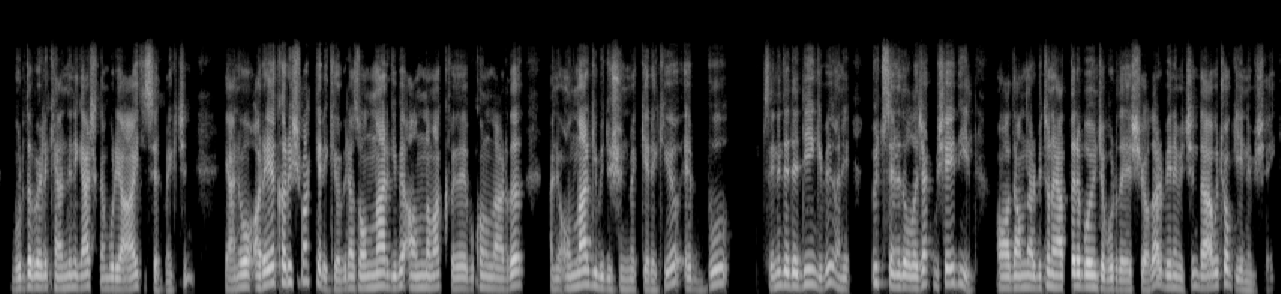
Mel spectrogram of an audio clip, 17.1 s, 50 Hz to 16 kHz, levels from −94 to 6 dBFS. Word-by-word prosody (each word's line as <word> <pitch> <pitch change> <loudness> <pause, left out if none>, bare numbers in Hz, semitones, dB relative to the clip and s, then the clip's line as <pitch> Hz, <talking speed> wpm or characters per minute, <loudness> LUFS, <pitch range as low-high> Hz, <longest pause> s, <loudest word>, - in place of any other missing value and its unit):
burada, 135 +5 +1
böyle, 145 0 +2
kendini 145 +1 -2
gerçekten 145 -3 -1
buraya 130 -2 +1
ait 145 +4 +2
hissetmek - - -5
için, 250 0 -10 0.4
yani, 145 - -3
o 155 -1 +4
araya 175 +8 +5
karışmak 210 +2 +1
gerekiyor, 125 -1 -2
biraz 140 +1 -1
onlar 145 +3 +3
gibi 150 +4 0
anlamak 145 +1 -1
ve 130 0 -2
bu 125 - -11
konularda, 135 +3 0 0.4
hani, 125 +1 -8
onlar 155 +8 +3
gibi 155 -6 -3
düşünmek 120 -1 -5
gerekiyor. 120 - -4
Eee, 130 - -2 0.2
bu 180 - -1 0.4
senin 160 +5 -4
de 165 -2 +4
dediğin 170 +3 +1
gibi, 145 +8 -2
hani, 130 -10 -7 0.3
3 195 0 -4
senede 150 -6 +1
olacak 140 +6 +1
bir - - -6
şey 185 +3 +2
değil. 185 - -7 0.3
O 135 - 0
adamlar 140 0 +1
bütün 150 +4 -2
hayatları 150 +2 +5
boyunca 145 -3 +5
burada 120 -2 -2
yaşıyorlar. 115 +2 0
Benim 145 -1 -1
için 160 +5 -6
daha 135 +1 +3
bu 160 - -1
çok 175 -3 -2
yeni 115 -3 -7
bir 100 - -18
şey. - - -8
145 Hz, 185 wpm, -24 LUFS, 130-160 Hz, 0.4 s, araya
